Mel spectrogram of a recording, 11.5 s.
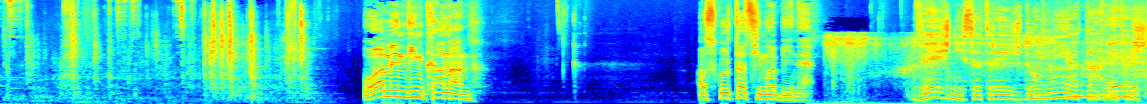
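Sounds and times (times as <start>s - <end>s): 
prison cell door being unlocked: 0.0s - 3.3s
speech: 3.7s - 4.9s, 7.0s - 8.4s, 9.0s - 11.4s.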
